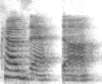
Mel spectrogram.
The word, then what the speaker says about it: casetta: So this is pronounced casetta. So I'd spell this phonetically. Casetta. So we have our C followed by an A, which tells us it's a hard K sound.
